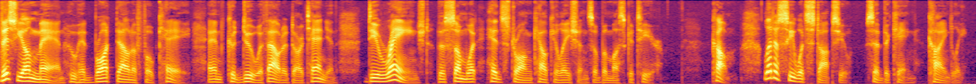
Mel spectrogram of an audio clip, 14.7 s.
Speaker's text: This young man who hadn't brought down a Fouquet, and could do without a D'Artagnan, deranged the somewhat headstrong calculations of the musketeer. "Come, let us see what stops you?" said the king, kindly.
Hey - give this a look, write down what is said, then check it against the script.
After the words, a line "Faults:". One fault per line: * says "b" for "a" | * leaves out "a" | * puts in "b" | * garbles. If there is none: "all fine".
This young man who had brought down a Fouquet, and could do without a D'Artagnan, deranged the somewhat headstrong calculations of the musketeer. "Come, let us see what stops you?" said the king, kindly.
Faults:
* says "had" for "hadn't"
